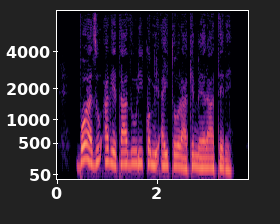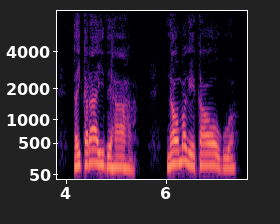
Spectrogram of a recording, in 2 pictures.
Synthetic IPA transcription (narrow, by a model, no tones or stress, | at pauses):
bɔazuʔaɣetaːðuːɾiːkomiʔaitoːɾaːkemɛːɾaːteɾe | taikaɾaiðeɦaːɦa | naɔmaɣekaɔoɣuɔ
